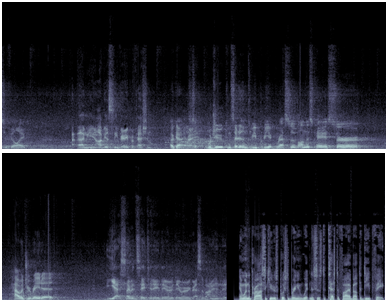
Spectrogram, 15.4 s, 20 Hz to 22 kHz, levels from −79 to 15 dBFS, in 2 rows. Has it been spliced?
no; 0 cuts

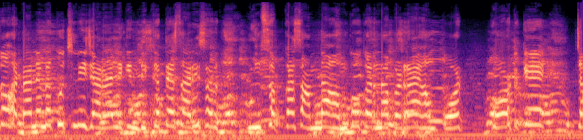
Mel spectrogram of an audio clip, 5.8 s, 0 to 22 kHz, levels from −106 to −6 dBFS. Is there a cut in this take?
no; 0 cuts

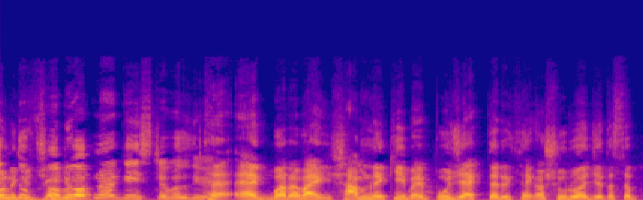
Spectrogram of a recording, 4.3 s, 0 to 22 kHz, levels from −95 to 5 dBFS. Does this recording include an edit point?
no; 0 cuts

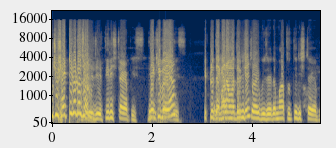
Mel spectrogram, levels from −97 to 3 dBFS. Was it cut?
no; 0 cuts

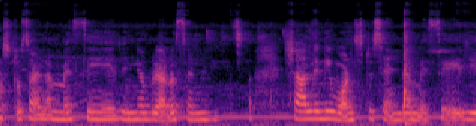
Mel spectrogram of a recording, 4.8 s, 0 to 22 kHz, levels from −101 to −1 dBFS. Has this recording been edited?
no; 0 cuts

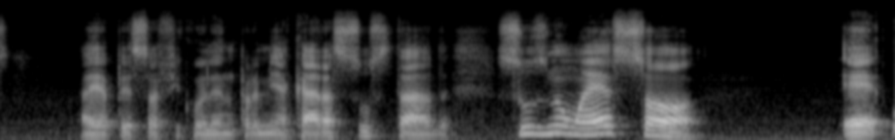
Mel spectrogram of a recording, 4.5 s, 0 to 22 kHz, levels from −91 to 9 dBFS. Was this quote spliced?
no; 0 cuts

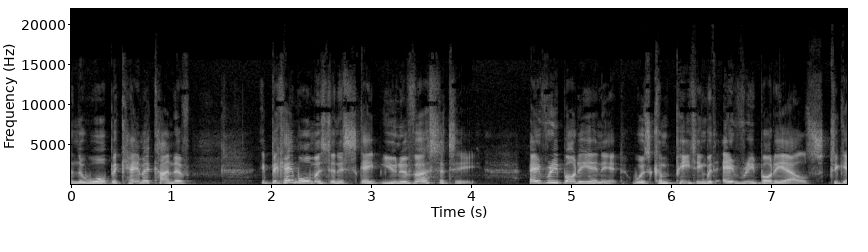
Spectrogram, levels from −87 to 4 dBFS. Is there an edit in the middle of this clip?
no; 0 cuts

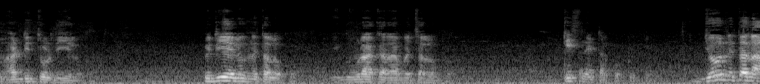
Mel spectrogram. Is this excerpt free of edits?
yes; 0 cuts

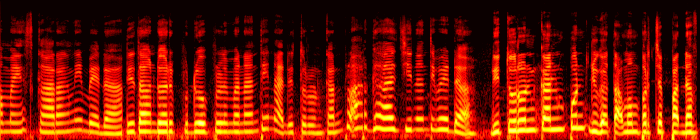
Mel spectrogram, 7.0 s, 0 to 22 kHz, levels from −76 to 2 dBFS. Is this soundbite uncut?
no; 1 cut; at 1.2 s

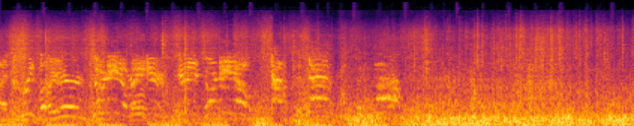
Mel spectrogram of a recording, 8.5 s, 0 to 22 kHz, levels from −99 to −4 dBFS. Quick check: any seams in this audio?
no; 0 cuts

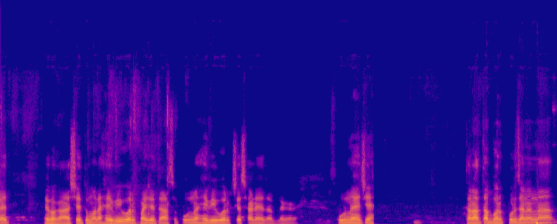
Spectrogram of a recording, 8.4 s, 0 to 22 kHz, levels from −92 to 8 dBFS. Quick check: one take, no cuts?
no; 1 cut; at 5.6 s

